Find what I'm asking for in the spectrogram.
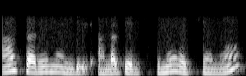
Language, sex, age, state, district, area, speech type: Telugu, female, 45-60, Andhra Pradesh, Konaseema, rural, conversation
